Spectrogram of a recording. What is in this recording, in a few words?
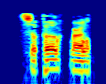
"sepulchral", English; adjectives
